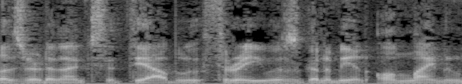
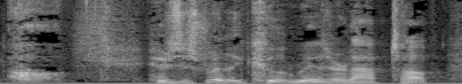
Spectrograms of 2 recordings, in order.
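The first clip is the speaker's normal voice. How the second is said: higher-pitched imitation of gushing fans; mock awe; 8 semitones higher than usual. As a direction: gush over it like an impressed crowd. Mimics everybody's excitement over laptop.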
